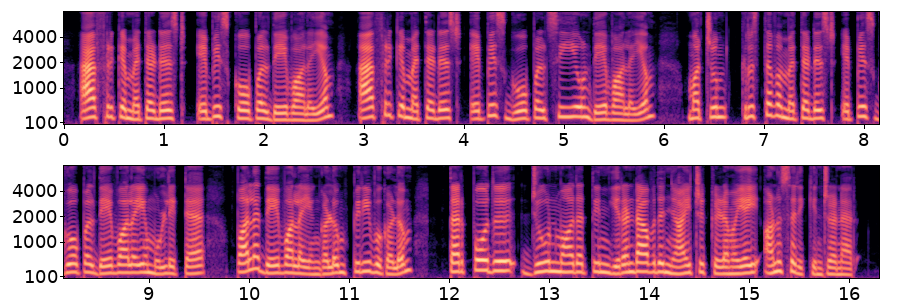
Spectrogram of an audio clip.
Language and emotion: Tamil, neutral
